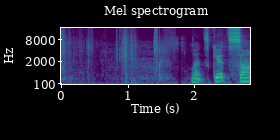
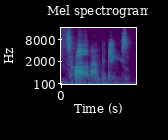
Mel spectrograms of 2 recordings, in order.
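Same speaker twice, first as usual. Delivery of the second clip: "all" stressed in a much softer, breathless whisper; fainter passionate whisper; 18 dB quieter than usual. Real, not acted. To her viewers, repeating the cheese line in a fading whisper. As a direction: let the cheese line fade into a near-silent whisper. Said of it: "said way too passionately".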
